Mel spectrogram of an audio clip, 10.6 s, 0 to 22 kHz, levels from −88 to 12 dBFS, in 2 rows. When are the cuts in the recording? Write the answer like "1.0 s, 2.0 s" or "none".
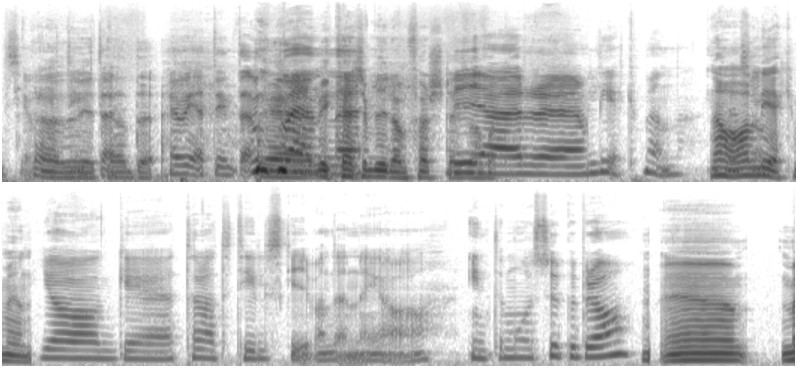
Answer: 3.9 s, 5.5 s, 9.6 s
